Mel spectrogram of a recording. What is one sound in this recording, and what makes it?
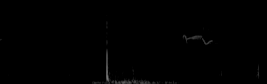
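A golf ball thuds down onto turf.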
